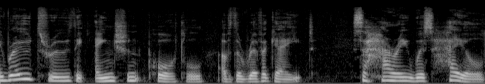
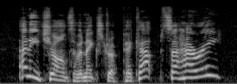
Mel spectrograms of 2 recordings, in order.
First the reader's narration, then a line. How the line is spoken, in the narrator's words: one of them shouted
